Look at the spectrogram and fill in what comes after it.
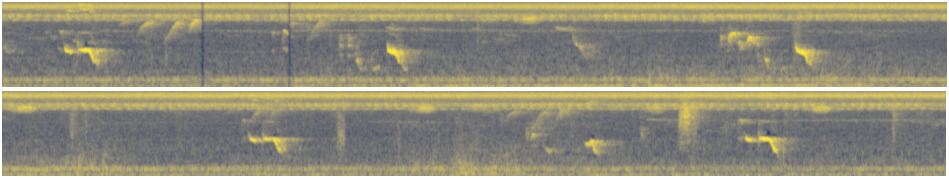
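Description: A bird calling every five or six seconds, each call a short note falling in pitch, over a steady high-pitched hiss.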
